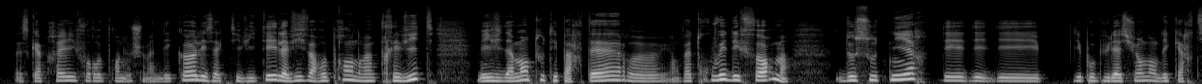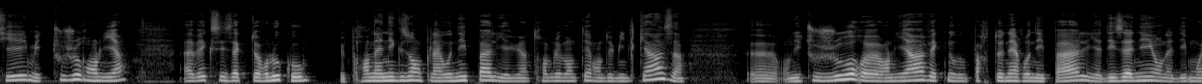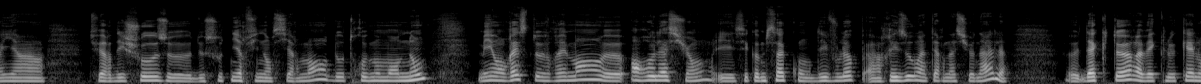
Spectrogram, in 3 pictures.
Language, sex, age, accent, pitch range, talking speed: French, female, 50-69, French, 155-185 Hz, 185 wpm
